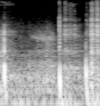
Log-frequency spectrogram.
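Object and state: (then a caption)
Baked-through bread loaf (sounds hollow). Freshly baked sandwich bread loaves, hot and just out of the oven, are knocked on five times: short, dull, muffled thumps with a low hollow tone and almost no ring. They sound hollow, the sign they are baked through.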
